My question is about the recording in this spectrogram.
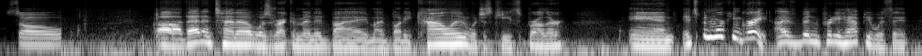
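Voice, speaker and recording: Very animated at a normal speed, a medium-pitched man from the American Midwest vlogs casually to camera, rambling as he goes. The phone or camera is at arm's length inside a parked van, so vehicle ambience and background noise come through clearly.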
